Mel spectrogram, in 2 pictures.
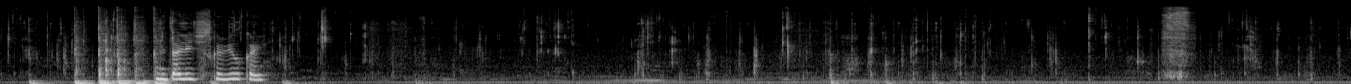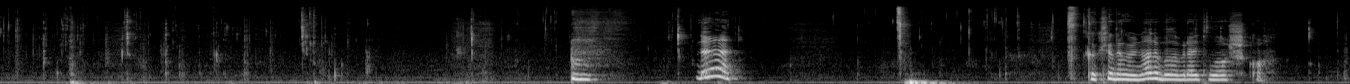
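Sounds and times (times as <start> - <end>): person chewing salad: 0.0 - 0.8, 2.7 - 17.4, 18.0 - 19.2, 21.5 - 24.4, 26.6 - 27.0
steady low hum: 0.0 - 27.0.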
